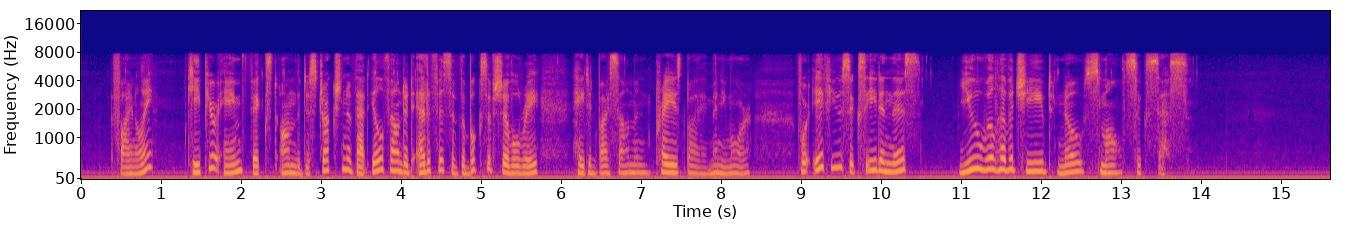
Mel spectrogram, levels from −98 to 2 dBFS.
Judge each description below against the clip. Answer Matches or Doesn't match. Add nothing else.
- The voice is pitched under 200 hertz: Matches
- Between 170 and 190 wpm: Doesn't match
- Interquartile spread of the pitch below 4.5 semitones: Doesn't match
